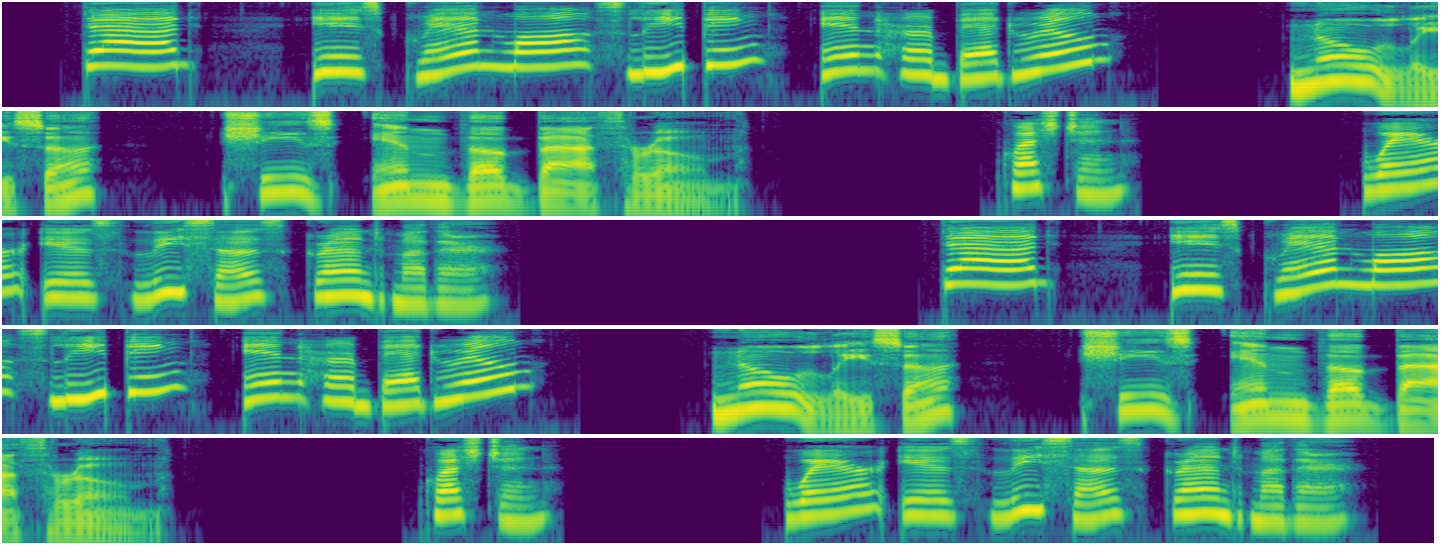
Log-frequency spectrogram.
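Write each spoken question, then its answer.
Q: Where is Lisa's grandmother?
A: In the bathroom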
